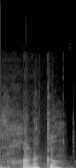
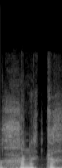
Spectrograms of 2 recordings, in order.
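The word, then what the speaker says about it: Haneke: director Michael I found out his name is pronounced Hanukah Michael Hanukah Hana yeah he's he's German and his last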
